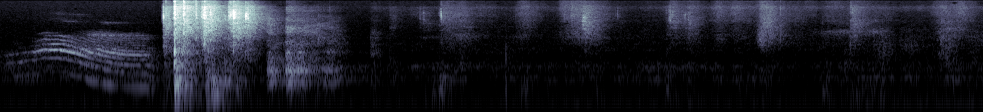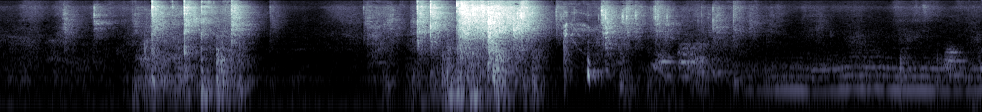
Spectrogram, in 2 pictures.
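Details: Domestic cat, aggressive lately and attacking the dog, indoors: opens with a drawn-out wavering yowl, then loud harsh noisy bursts near two, twelve and fifteen seconds, and a low steady tone toward the end with quiet stretches between.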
